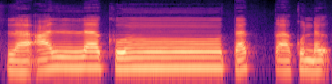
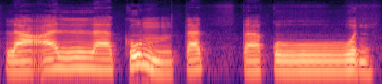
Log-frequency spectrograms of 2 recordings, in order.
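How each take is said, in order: First: The m is hidden and nasalized before the t. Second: The m is pronounced clearly before the t. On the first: The speaker calls it wrong. "juga tidak dibaca dengan ikhfa" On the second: The speaker calls it right. "tapi dengan izhar, jelas, huruf mimnya harus jelas"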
